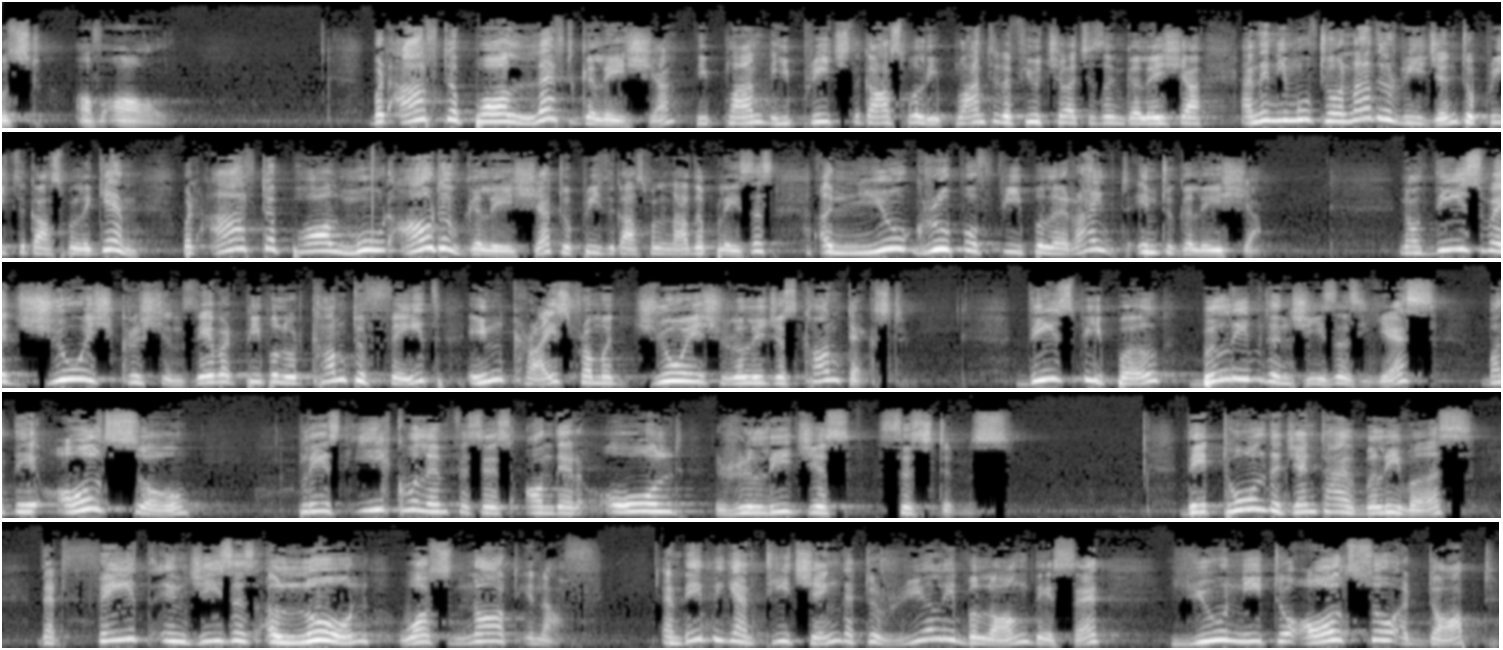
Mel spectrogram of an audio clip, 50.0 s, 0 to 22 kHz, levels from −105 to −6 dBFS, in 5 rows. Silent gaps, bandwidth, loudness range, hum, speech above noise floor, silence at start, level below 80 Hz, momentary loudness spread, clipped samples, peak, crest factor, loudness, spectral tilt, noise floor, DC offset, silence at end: none; 13 kHz; 3 LU; none; 40 dB; 0 s; -62 dBFS; 11 LU; under 0.1%; 0 dBFS; 20 dB; -19 LUFS; -3.5 dB/octave; -59 dBFS; under 0.1%; 0.05 s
